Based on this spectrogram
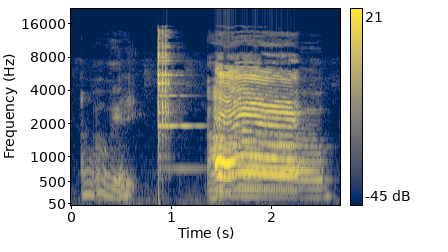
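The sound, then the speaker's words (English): A single bright clink of wine glasses of red cabernet sauvignon touching in a toast, ringing briefly, with a voice just before and an excited exclamation right after. “So y'all, we're sipping on some cab. Don't ask me the name, I don't know. It's red. Sauvignon. It's red and delicious. Yes. Cheers, y'all.”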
